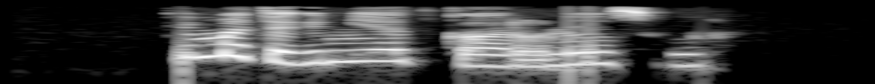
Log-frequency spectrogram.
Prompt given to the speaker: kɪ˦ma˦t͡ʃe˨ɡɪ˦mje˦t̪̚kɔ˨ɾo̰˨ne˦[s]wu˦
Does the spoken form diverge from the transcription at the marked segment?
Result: no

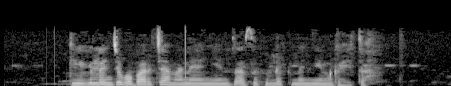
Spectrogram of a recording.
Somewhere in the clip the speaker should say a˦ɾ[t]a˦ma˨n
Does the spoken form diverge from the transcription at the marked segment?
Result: yes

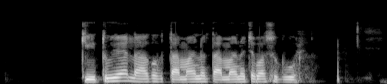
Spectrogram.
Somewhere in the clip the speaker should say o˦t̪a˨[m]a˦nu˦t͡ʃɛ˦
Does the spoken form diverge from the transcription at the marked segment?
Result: no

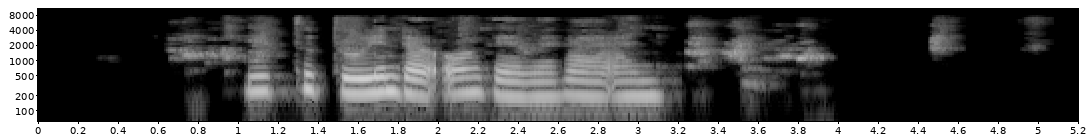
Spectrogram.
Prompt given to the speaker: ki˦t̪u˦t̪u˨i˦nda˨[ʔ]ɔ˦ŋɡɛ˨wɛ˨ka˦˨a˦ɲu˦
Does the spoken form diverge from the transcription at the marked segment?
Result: no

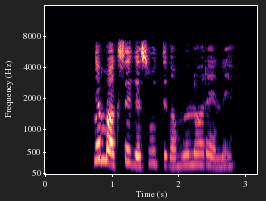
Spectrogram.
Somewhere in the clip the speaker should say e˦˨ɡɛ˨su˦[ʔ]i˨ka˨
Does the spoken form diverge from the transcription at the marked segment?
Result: yes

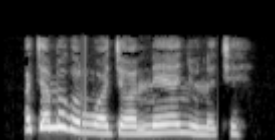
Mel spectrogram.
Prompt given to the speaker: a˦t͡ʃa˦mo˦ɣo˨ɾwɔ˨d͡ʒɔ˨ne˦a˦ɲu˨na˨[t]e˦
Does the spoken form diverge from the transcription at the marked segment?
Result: yes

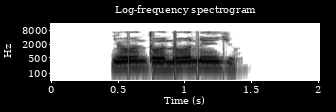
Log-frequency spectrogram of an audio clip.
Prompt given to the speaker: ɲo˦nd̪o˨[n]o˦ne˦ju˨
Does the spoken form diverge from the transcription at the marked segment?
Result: no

